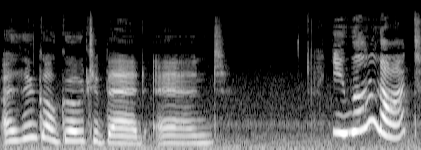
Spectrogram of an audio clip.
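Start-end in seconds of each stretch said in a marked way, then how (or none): 3.3-4.2 sharp, shrill, high, loud snapped tone. Narrator reads Mrs. Weasley's reply to Fred, snapped. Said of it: "snapped Mrs. Weasley".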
